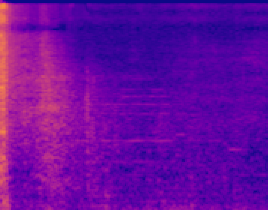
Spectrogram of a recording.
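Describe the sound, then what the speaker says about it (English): A historic cannon fires in a demonstration on Mackinac Island, one sharp loud blast at the start that rumbles and echoes away outdoors. "And that's the cannon firing demonstration."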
